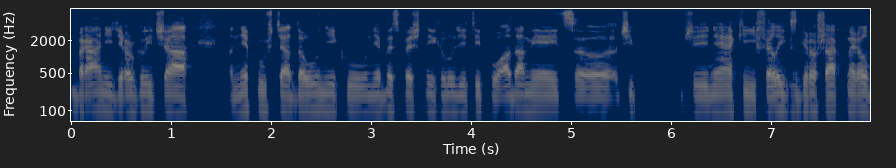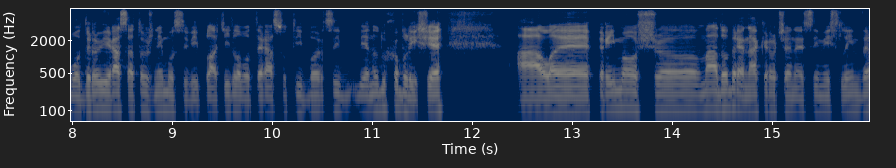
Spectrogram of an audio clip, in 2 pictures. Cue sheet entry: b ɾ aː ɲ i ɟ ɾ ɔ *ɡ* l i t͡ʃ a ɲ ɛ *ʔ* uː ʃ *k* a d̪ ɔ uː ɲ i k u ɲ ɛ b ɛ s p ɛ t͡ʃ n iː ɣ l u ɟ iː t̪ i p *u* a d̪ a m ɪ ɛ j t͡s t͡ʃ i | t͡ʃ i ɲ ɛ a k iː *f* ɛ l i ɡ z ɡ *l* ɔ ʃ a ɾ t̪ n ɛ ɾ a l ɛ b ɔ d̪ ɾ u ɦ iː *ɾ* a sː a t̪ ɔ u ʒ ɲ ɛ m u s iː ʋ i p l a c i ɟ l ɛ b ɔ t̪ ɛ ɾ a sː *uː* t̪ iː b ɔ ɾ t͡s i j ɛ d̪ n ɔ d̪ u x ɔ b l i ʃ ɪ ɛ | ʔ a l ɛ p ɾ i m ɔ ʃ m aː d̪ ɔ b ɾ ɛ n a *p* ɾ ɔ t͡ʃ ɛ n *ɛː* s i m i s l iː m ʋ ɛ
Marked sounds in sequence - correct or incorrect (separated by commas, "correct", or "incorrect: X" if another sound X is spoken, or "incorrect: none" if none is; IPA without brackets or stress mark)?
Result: correct, incorrect: p, incorrect: c, correct, correct, incorrect: ɾ, correct, correct, incorrect: k, correct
